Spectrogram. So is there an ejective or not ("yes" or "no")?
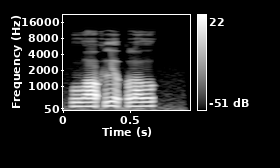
no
